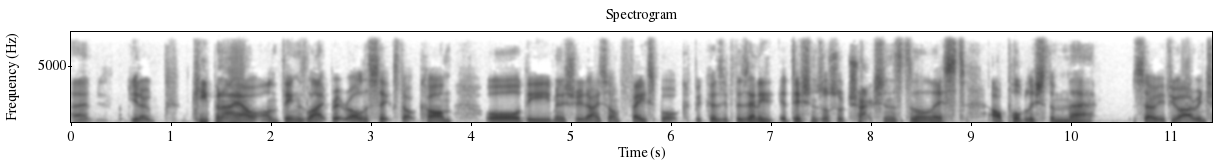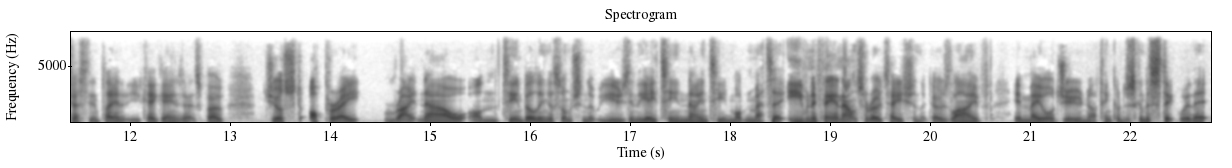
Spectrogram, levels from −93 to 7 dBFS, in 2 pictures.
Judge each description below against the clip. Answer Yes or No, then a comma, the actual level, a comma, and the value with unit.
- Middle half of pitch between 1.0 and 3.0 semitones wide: Yes, average, 2.7 semitones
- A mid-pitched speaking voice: No, low, 120 Hz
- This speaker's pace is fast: Yes, fast, 220 wpm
